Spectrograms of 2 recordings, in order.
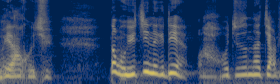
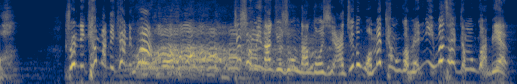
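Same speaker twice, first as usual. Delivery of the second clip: much higher, scolding shopkeeper woman; shrill shop lady; 11 semitones higher than usual. Acted. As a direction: peck at him like a woodpecker. Shop owner's wife pecks at him.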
